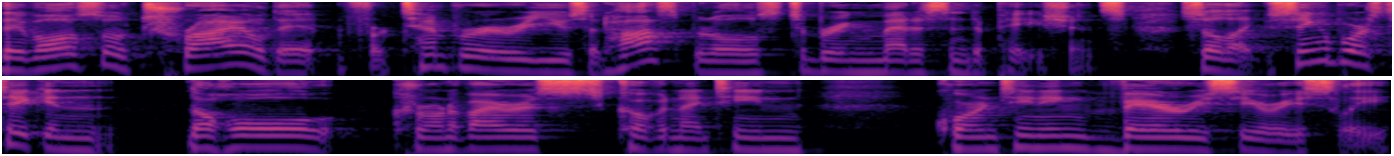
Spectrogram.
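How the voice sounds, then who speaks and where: In a very clean recording with a silent background, a man talks in a normal speaking voice at a fairly high pitch. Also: ordinary pitch variation. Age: 20s. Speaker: podcast co-host. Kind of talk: casual chat.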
